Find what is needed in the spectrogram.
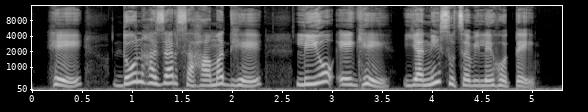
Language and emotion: Marathi, neutral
